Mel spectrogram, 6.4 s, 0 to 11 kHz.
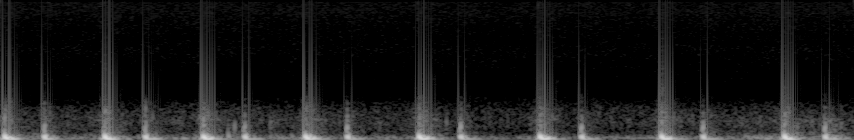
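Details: Male heart auscultated with a stethoscope: steady paired low thumps about 66 a minute, no extra sounds; normal heart sounds.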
